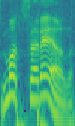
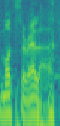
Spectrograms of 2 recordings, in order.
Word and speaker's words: mozzarella: I like the uh videos where you'll see like Italian Americans say like uh it's mozzarell instead of mozzarella, but then you'll see Italians like Lionfield for example be like it's pronounced mozzarella.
